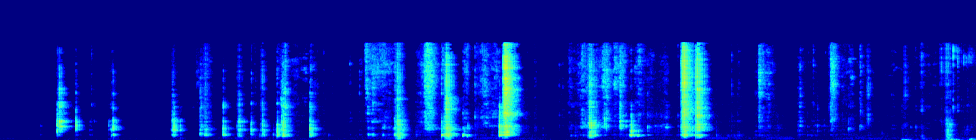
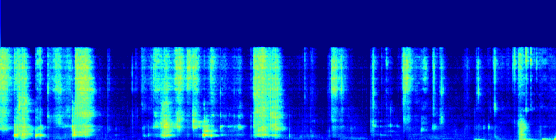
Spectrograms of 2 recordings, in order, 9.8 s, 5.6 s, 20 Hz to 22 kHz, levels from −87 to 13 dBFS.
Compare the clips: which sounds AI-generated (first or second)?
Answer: second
